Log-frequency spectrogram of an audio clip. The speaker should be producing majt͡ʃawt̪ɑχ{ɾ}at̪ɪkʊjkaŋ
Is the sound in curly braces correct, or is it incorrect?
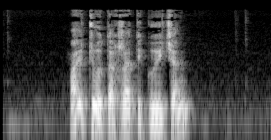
correct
